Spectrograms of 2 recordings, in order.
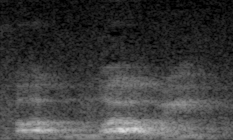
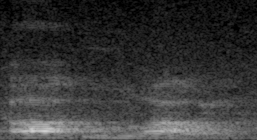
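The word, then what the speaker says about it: Kahoʻolawe: You have to go out to a little island named Kahulaui. Look it up on the map, Kahulaui. You know, it's interesting because those languages over there, every vowel is pronounced.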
